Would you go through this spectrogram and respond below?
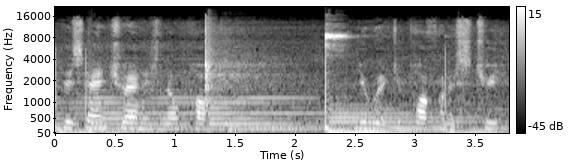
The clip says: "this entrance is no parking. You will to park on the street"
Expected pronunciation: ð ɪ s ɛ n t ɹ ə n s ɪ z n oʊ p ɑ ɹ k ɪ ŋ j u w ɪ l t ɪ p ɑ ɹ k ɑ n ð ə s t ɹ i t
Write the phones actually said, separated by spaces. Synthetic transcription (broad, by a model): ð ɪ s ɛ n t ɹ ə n ɪ z n oʊ p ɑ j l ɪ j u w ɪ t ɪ p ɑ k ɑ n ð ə s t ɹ i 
